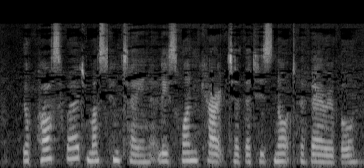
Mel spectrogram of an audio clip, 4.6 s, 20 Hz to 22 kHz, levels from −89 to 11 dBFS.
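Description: Speech with treble that stays bright but sounds synthetic throughout: s sounds come out gritty and lispy, nothing remains above 12.3 kHz, and the damage is plainly audible. This is likely HE-AAC compression, rebuilding the upper band from copied lower bands, at a rate that fits roughly 16 kbps.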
